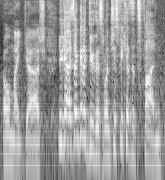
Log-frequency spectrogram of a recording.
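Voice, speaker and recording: A young man with a slightly raised voice talks loosely to his stream chat, stopping and restarting his sentences as he thinks out loud. Faint ambient noise sits under his voice. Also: a little high, sing-song, a little fast, vocal fry. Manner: chatty, thinks aloud with many restarts and fillers.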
